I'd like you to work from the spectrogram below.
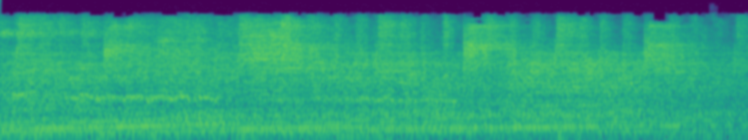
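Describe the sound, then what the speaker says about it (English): A race car at the Richard Petty Driving Experience roars at speed with a steady, loud engine drone and rising pitch, tires hissing and squealing throughout, heard from inside the car. "Now I'm actually riding in a car."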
